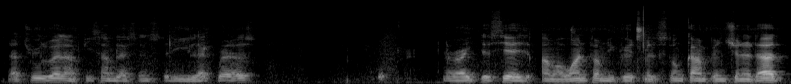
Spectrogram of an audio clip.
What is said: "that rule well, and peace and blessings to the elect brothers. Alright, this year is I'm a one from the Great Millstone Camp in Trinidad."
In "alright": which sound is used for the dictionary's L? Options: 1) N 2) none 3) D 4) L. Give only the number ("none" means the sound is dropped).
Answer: 2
